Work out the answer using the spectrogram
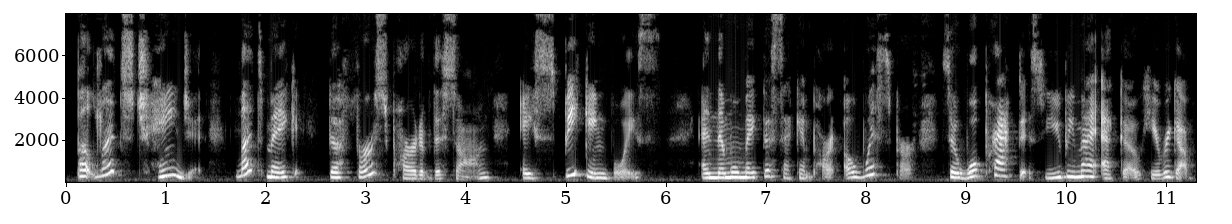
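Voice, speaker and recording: A higher-voiced woman teaching young children. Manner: slow, clear and encouraging, demonstrating voices. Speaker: music teacher.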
